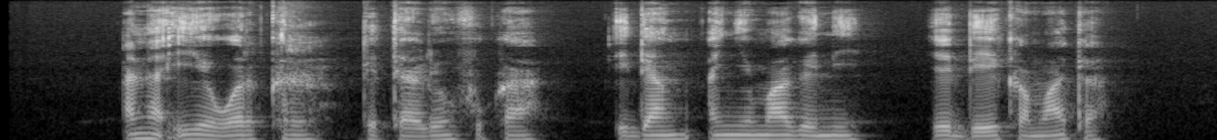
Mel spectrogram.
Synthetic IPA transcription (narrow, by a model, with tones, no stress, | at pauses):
ʔa˦naː˨ʔɪ˦ja˨wɐ˦rkɐ˦rda˨taː˨ɽɪ˦mɸʊ˦kaː˦ | ʔɪ˨dɐ˦ŋʔa˦ɲji˦maː˦ɡɐ˨niː˦ | jɐ˦dːa˨ja˦kaː˨maː˦ta˨ʔ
